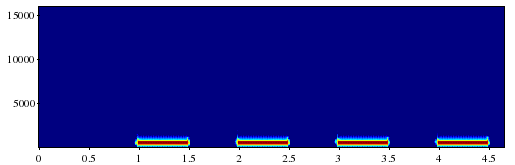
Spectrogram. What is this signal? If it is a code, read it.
Telephone call progress tone (North American plan), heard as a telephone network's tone, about 480, 620 Hz, 0.5 s on and 0.5 s off. Busy tone.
